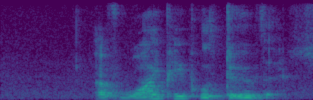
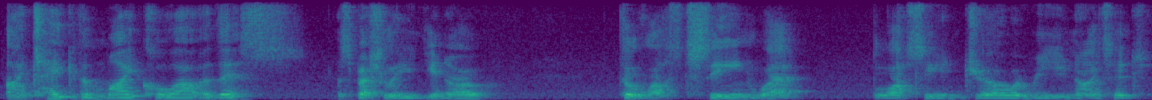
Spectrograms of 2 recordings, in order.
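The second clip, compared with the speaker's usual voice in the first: ordinary talk, nothing marked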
